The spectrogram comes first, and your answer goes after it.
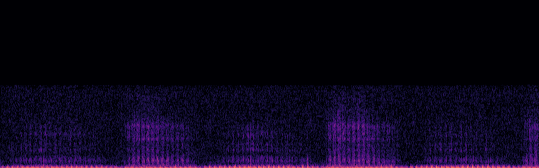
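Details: A cat purrs in a deep, even rumble, swelling and easing with each breath about every one and a half seconds, soft airy hiss marking the turns.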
